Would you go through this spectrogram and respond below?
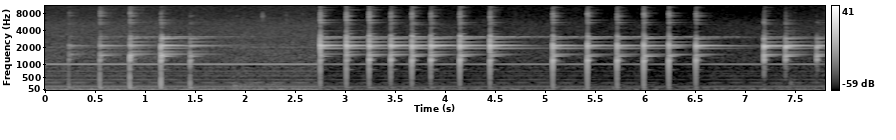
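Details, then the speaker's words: Kendrick power tube on homemade audio tube tester, 400 V plate, about 18.2 mA, gain near 34: repeated sharp ringing pings around 1–3 kHz decaying over faint hum; slightly microphonic, probably acceptable in circuit. "this is the Kendrick it's a little microphonic but probably not too bad in a actual circuit"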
